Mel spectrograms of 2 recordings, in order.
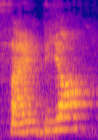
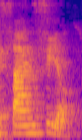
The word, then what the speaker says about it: scientia: है जिसका नाम है SCIENTIA, साइंटिया, या आप कह सकते हैं साइंसिया, ठीक, और सा जैसा भी प्रोनाउंसिएट कर सकते हैं, साइंटिया या साइंसिया।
